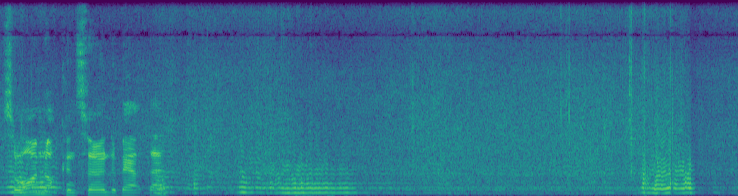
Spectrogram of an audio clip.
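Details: Honey bees in a beekeeper's apiary during a hive inspection, a steady low droning buzz held at one pitch, with a brief harmonic voice-like burst at the start and another near the end, plus light clicks of handling.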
